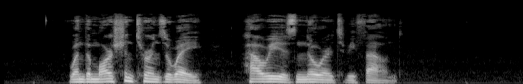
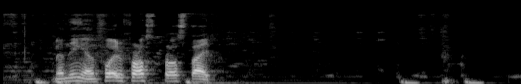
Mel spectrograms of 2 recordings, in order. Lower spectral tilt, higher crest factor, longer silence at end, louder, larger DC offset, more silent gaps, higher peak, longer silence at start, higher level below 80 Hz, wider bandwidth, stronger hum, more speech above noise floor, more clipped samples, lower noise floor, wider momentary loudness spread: about the same, -5.5 dB/octave vs -5 dB/octave; second, 16 dB vs 22 dB; first, 1.25 s vs 0.4 s; first, -17 LUFS vs -21 LUFS; neither; neither; about the same, -2 dBFS vs -4 dBFS; first, 0.7 s vs 0.1 s; about the same, -44 dBFS vs -42 dBFS; about the same, 11.5 kHz vs 11.5 kHz; neither; about the same, 44 dB vs 41 dB; neither; about the same, -60 dBFS vs -61 dBFS; second, 10 LU vs 21 LU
